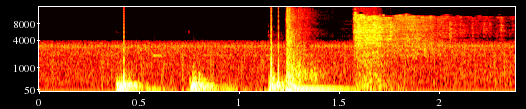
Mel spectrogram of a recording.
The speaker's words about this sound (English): Oh shit, just my luck! That bullet went right through the windshield of my cruiser!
